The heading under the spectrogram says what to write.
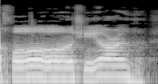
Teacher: अब सौरुहा खाशिअह खा को मोटा करके पढ़ना है, अलिफ मद्दा 1 सेकंड आपने खा को खींचना भी है, आइन को हा के साथ मिलाएंगे, ता को हा में चेंज करेंगे, आइन ज़बर हा जज़म आह, लास्ट में हा का साउंड आएगा।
